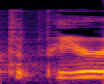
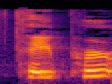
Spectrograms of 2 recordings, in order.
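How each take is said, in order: First: It is said to rhyme with appear. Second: It is said to rhyme with paper. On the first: "or appear" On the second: "so it rhymes with paper"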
